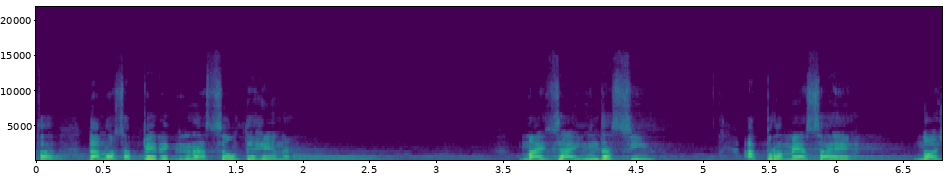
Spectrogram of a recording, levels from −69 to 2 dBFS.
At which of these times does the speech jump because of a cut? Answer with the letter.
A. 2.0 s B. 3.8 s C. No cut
C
